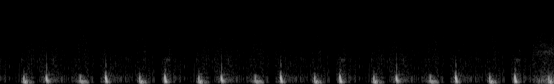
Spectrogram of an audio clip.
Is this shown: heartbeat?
yes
